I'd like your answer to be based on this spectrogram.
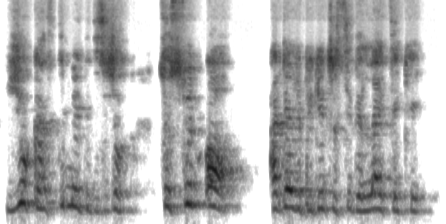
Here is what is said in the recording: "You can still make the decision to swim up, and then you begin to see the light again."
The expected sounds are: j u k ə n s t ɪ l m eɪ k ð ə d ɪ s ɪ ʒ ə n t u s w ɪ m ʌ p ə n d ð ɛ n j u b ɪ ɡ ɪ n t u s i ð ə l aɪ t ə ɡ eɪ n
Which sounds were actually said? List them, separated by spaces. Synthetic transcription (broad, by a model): j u k ə n s t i l m eɪ k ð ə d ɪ s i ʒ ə n t u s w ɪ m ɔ f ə n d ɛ l j u b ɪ ɡ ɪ n t u s i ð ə l aɪ t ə ɡ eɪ n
